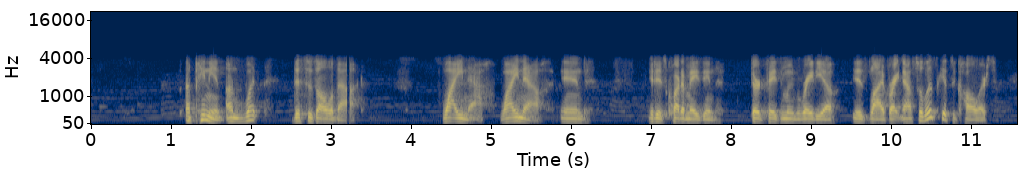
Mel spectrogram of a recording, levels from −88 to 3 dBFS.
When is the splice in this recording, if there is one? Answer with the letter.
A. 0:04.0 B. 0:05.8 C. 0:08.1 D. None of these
A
